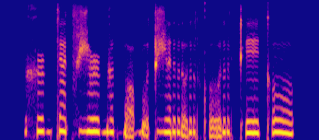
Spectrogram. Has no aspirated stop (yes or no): yes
